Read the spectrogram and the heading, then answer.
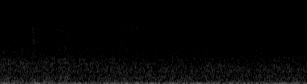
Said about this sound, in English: The white noise is starting to almost sound more like water, like trickling water on top of the white noise.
